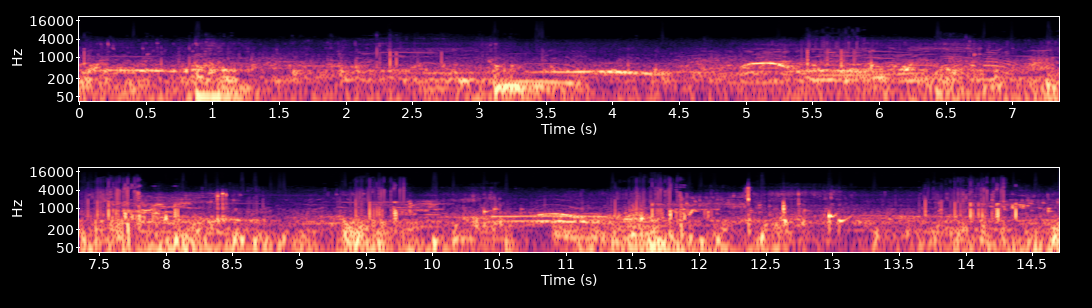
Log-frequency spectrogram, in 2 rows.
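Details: Underwater recording off Maui, Hawaii, of a mother and calf humpback whale interacting near a boat, with a male nearby, captured on a GoPro Hero 7 Black. Scattered mid-pitched wavering moans and whoops sit over a constant low rumble and clicks.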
